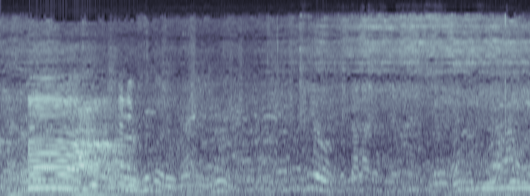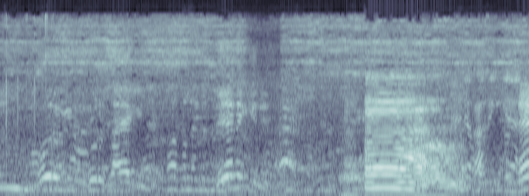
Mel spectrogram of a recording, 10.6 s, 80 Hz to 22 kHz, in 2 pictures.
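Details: Cattle at a crowded sacrificial cattle market during the 2024 trading season, giving several loud, drawn-out moos with rich harmonics, one near the start and a strong one near the end, amid steady human chatter and voices.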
